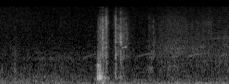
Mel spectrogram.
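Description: Two sharp knocks about a fifth of a second apart, about a second in, over a low steady background, with faint short rising chirps like a small bird calling.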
